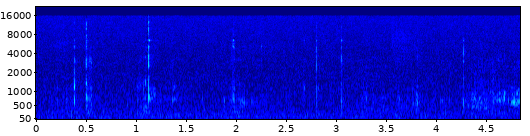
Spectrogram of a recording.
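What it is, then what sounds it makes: Metal cream jar lid tapped with fingernails. Fingernails of both hands tap and scratch the flat metal lid top and rim of a closed small round cosmetic cream jar. Sparse, quiet, sharp clicks with a bright edge and a faint metallic tone around 760 Hz stand out over a soft, continuous scratching hiss. The scratching grows a little louder near the end.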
